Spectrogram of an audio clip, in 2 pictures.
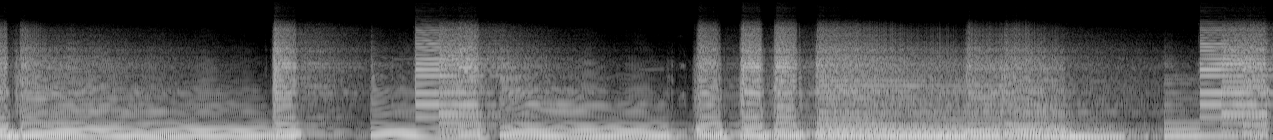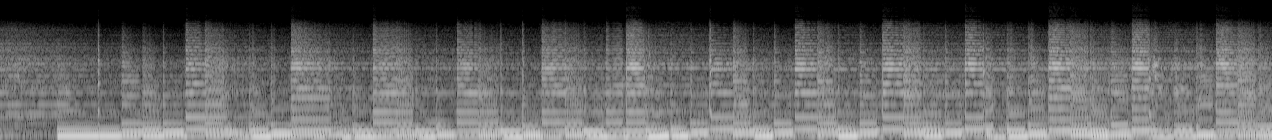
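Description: Electric guitar played through a Neunaber Expanse reverb effects pedal, with a steady run of sustained chords and picked notes whose tails ring out and overlap, loud and close, with brief pauses between phrases.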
